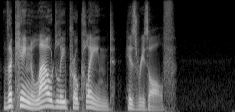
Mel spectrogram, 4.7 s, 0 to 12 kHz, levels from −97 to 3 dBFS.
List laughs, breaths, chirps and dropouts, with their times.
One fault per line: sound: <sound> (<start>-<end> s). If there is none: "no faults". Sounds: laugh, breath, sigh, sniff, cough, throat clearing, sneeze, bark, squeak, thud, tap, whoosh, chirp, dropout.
no faults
